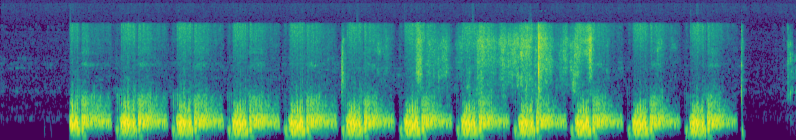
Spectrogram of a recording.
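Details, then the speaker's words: First sound, systolic ejection murmur, second sound, then a high-frequency diastolic murmur covering diastole; mixed aortic stenosis and regurgitation. "here you can appreciate that you have the first sound the ejection murmur the second sound and here the diastolic murmur you will hear this diastolic murmur covering diastole"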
